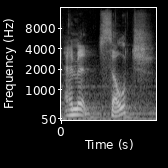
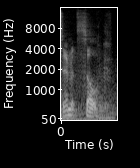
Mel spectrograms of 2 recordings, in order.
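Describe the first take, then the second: First: The name ends with a 'ch' sound. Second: The name ends with a 'k' sound. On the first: The speaker calls it wrong. "I thought it was Emmett Selch" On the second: The speaker calls it right. "but it's Emmett Silk"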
